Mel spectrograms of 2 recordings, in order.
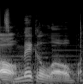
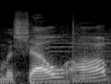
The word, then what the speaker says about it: Michelob: I was told previously how I said it wrong, but it's Michelob. Right. I said something like Michelle or something like that. I think which her is- name actually might be Michelle, but everybody says Michelob.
